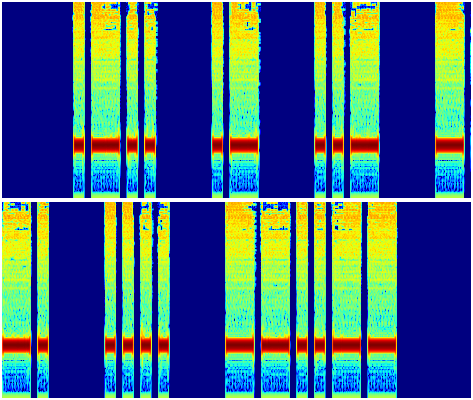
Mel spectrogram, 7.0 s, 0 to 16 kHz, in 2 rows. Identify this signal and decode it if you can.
Morse code, heard as a keyed tone, about 18 wpm, spaced as for 12 wpm, 1000 Hz. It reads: LAUGH,
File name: qotdfiles / 12wpm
